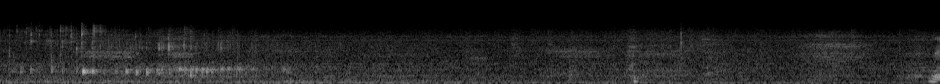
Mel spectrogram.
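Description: Beer pouring from a can of Hawkers Yeast To West, brewed with Kveik yeast, into a glass: a soft liquid gurgle and fizz, louder at first and then settling into a quiet, steady foaming hiss.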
